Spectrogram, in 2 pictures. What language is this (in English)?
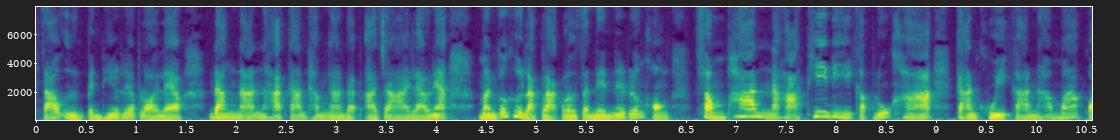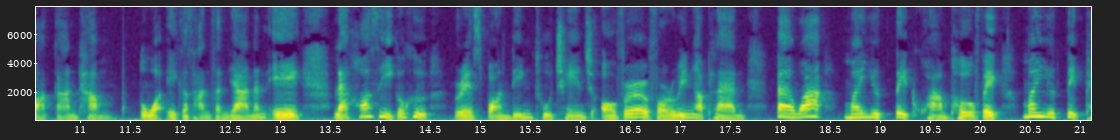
Thai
